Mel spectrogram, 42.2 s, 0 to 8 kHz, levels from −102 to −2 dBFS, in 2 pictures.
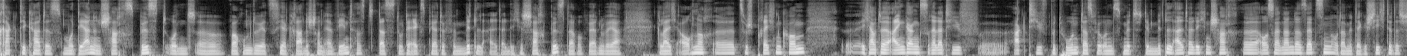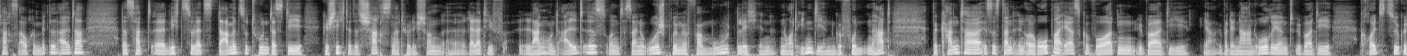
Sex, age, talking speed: male, 30-49, 145 wpm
